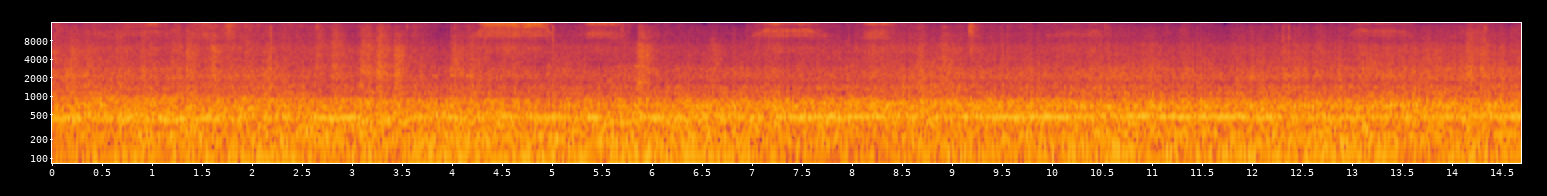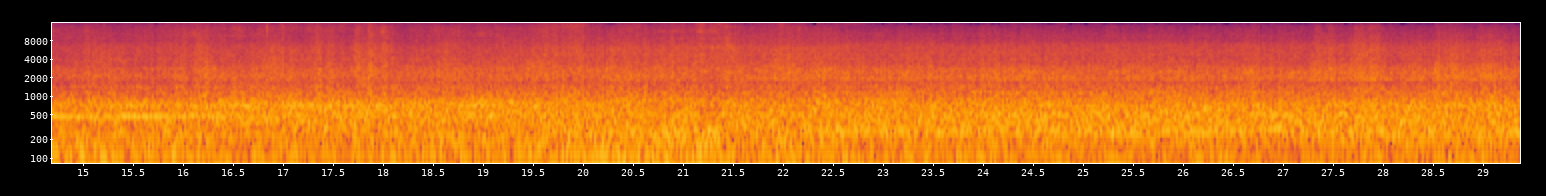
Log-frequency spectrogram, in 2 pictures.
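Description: Kobe Electric Railway train running uphill, heard from inside the car: steady wheel-and-rail running noise with a motor whine that rises slightly in pitch and fades out about halfway through.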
